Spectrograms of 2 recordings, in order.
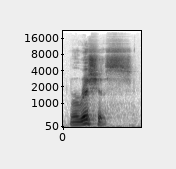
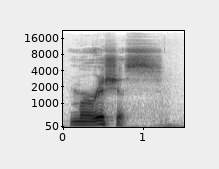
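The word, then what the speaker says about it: Mauritius: then we have and this is an interesting pronunciation morius morius I know it doesn't look like it but it's morius that's that Island right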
